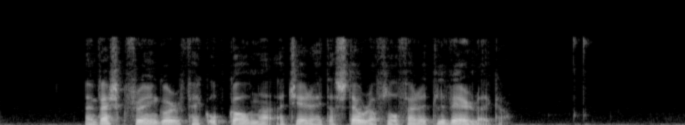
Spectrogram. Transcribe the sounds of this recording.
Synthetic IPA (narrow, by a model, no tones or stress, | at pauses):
œjnʋɛʂkfɾœːɪŋɡʊɹfɛhkʊpɡɑːʋna̰ʔæ̰t̪d͡ʒeːɾahɛht̪ast̪œwɾaflɔːfaɾət̪ʰɪlʋeːɹlœ̰ʏkʰa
